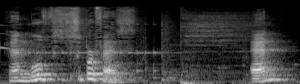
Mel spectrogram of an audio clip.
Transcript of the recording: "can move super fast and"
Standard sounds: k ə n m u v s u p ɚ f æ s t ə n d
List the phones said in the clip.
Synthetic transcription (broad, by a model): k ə n m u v s u p ɚ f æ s ə n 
